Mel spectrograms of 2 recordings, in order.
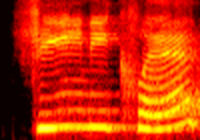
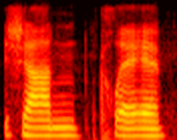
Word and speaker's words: Jeanne Claire: We've got Jeannie Claire. Did I pronounce that right? Jean? It's Jeanne Claire, but I tend to go by because it is a little bit hard to say.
